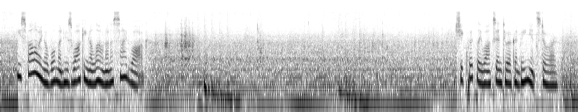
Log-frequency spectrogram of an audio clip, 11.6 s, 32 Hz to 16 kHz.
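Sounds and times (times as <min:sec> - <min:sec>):
faint road noise: 0:00.0 - 0:11.5
old car slowly driving past a restaurant: 0:00.0 - 0:11.5
speech: 0:00.4 - 0:03.1, 0:09.2 - 0:11.4.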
